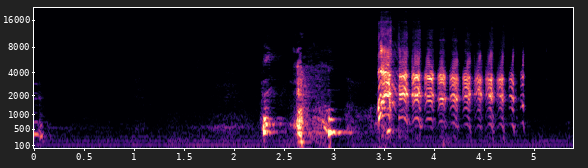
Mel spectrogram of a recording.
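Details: A few sharp, sneeze-like bursts followed by a rapid run of laughter; sneezing.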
